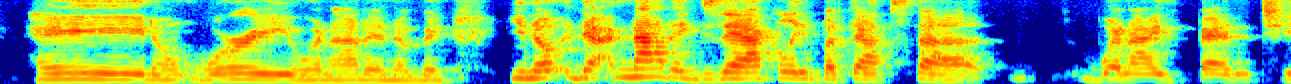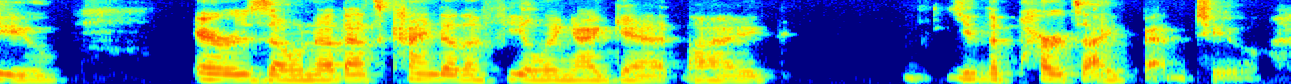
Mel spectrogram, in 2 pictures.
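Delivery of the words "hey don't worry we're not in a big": put-on, mellow, calm, easygoing tone. Comparing city energies, acting out Arizona: imitating mellow kumbaya energy. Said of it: "it's gonna be the kumbaya energy".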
